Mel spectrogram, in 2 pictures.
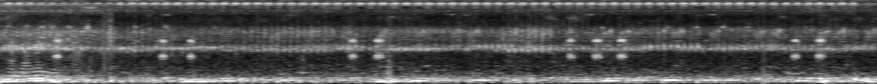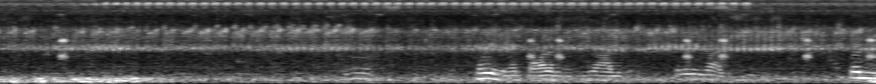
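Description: Frogs call at night in low, repeated croaks, with insects buzzing steadily above.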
